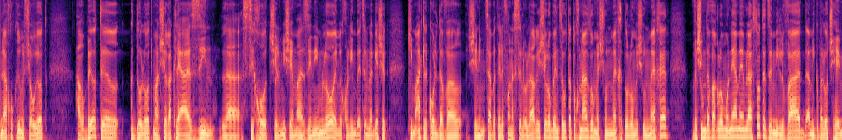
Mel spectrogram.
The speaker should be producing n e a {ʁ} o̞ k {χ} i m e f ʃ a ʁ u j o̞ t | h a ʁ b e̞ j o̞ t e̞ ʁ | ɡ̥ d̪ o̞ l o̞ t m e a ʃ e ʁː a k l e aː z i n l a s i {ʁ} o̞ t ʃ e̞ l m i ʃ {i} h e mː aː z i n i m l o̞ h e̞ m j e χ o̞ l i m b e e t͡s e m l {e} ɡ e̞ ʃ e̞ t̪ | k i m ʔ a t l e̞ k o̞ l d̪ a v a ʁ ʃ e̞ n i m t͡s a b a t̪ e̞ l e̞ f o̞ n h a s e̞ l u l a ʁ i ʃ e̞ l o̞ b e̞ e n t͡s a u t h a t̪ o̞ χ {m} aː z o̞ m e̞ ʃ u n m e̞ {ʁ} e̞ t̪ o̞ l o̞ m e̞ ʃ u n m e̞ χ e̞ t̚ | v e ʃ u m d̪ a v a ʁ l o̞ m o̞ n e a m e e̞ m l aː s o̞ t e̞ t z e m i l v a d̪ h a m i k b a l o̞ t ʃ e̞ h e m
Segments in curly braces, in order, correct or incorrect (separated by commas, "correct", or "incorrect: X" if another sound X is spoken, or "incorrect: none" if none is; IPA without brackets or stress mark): incorrect: χ, incorrect: ʁ, incorrect: χ, incorrect: e, incorrect: a, incorrect: n, incorrect: χ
